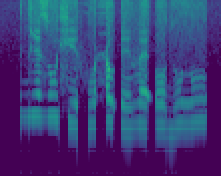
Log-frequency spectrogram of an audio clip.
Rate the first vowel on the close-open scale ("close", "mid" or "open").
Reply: close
